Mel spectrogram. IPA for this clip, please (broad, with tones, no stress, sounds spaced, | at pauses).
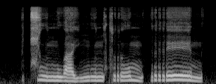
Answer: t͡ɕ u˧ n w a˩˦ j ŋ u˧ n k r o˥˩ m | r eː˥˩ m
